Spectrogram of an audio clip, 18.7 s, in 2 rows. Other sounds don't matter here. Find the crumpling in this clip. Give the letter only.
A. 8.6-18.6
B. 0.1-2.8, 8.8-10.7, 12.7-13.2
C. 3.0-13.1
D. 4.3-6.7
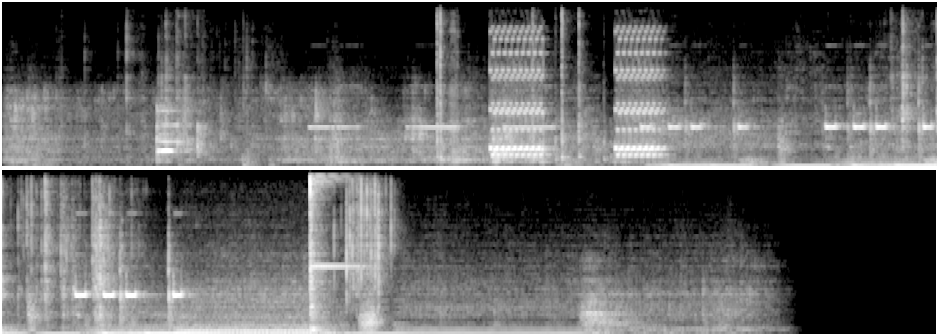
B.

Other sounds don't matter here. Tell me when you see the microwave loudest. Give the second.
11 s.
